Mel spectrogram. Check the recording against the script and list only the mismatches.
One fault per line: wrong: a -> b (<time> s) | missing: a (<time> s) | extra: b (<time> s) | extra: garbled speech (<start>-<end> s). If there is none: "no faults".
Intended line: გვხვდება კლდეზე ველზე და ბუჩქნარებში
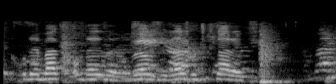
no faults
